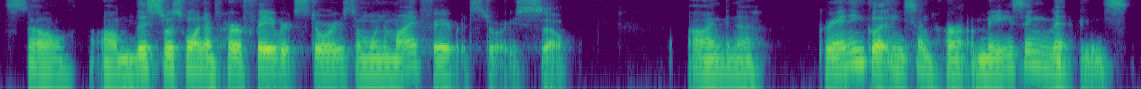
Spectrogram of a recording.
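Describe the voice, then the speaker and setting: A woman reading a children's storybook aloud expressively, with deliberate emphasis on repeated words and lists. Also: deep voice, dark tone. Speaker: storybook reader.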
